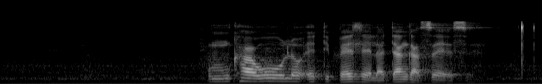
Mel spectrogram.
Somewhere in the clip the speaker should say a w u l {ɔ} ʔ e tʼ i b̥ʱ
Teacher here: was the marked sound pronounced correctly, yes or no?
yes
